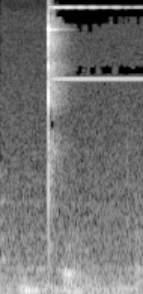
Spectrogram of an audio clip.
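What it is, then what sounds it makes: Genuine silver coin. A real silver coin, centered in a Pocket Pinger and flicked, gives a single sharp ping. It rings on as clear, steady high tones, confirming the coin is genuine silver.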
